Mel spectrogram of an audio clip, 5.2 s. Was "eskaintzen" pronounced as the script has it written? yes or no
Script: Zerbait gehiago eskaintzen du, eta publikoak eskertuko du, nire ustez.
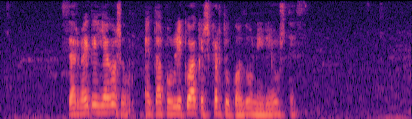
no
